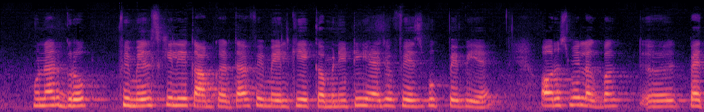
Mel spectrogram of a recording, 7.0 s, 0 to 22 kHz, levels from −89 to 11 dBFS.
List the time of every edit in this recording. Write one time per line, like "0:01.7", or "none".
none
